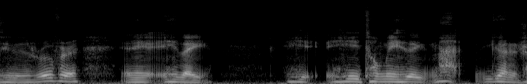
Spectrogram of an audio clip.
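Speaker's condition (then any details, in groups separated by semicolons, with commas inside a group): Traumatic brain injury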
